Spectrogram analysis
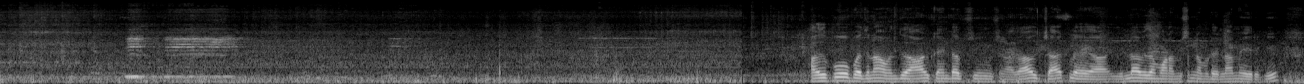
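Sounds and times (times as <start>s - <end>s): street traffic noise: 0.0s - 13.0s
vehicle horn: 1.2s - 2.5s, 5.8s - 6.7s.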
